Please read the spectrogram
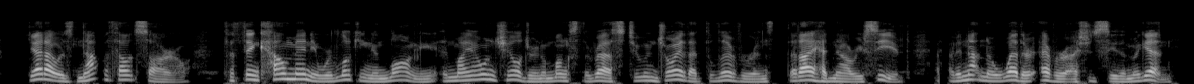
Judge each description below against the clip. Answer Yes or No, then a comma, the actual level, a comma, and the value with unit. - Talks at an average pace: No, fast, 210 wpm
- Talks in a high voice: No, medium, 160 Hz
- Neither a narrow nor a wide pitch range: No, wide, 6.5 semitones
